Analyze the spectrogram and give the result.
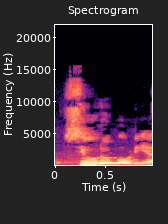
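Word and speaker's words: pseudopodia: लेता है खाना अंदर सूडो पडिया से इसमें पी साइलेंट होता है पी की आवाज नहीं आती इसमें जैसे साइकोलॉजी एक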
